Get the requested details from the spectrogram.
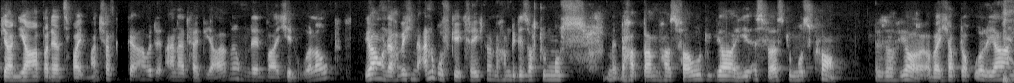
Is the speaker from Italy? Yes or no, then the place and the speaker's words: yes; Italy; ich bin ja auch ein Italiener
